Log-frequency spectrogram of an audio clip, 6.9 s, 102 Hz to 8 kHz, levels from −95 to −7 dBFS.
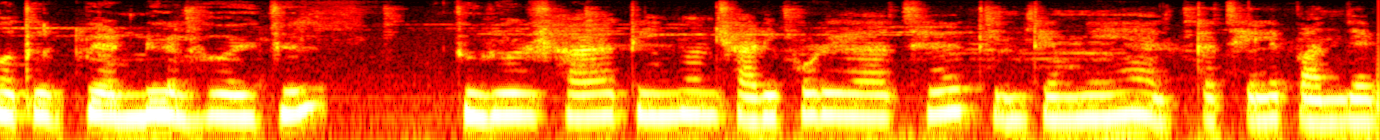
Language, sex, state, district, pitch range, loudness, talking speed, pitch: Bengali, female, Jharkhand, Sahebganj, 200-220 Hz, -14 LUFS, 130 wpm, 215 Hz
